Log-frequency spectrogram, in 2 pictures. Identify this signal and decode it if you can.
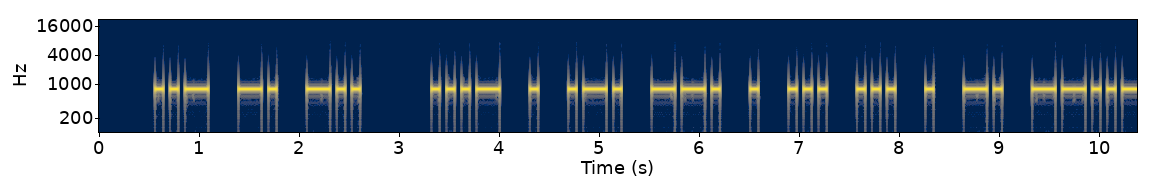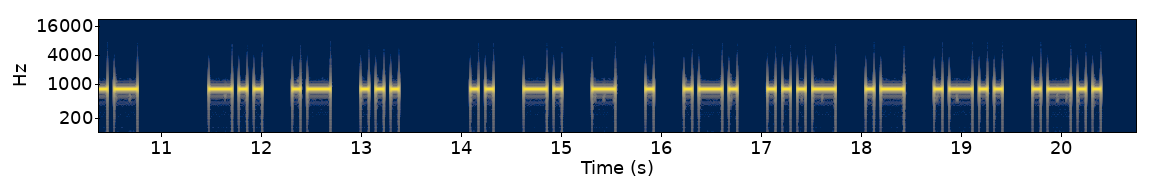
Morse code, heard as a keyed tone, about 16 wpm, 800 Hz. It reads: UND VERGESSEN, DAS INTERVALL
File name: Morsekurs / Witze / Witz 28. April 2026 70 F80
